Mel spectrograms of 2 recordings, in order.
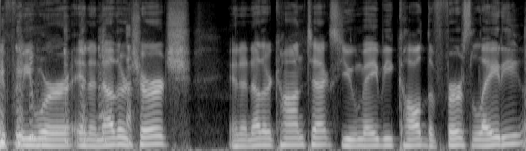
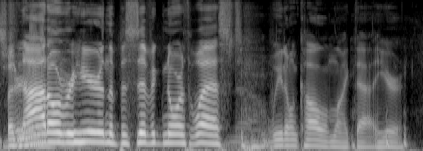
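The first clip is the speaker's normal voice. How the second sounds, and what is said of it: Slips into a southern accent. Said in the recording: “Why did you just pick up a southern accent like as you're talking about this?”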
